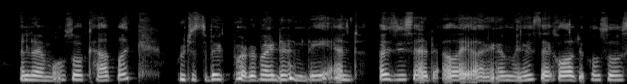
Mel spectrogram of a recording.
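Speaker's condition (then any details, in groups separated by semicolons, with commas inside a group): Quadriplegic cerebral palsy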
